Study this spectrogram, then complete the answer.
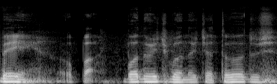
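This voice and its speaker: His voice is somewhat breathy, and this man has a dark, mellow tone. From Aracaju, Sergipe, Brazil. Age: 30s. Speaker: business chamber regional manager. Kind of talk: panel discussion.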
